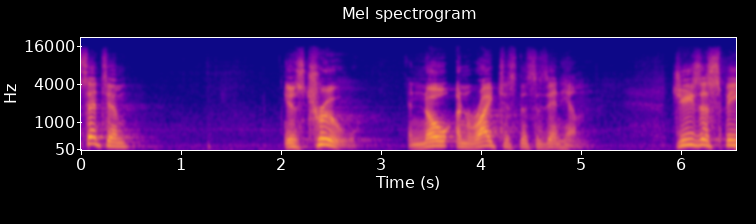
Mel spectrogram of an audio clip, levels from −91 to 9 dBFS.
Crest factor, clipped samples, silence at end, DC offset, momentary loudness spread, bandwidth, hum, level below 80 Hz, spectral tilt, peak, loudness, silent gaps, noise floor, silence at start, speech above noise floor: 20 dB; under 0.1%; 0 s; under 0.1%; 17 LU; 14 kHz; none; -70 dBFS; -5 dB/octave; 0 dBFS; -18 LUFS; none; -64 dBFS; 0 s; 46 dB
